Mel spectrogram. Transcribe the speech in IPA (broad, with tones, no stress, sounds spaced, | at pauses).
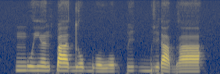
m u˦ j ɛ̃˦ k͡p a˦ d o˦ b o˧ w o˧ k͡p i˦ ɡ͡b i˦ ɾ a˧ ɡ a˦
